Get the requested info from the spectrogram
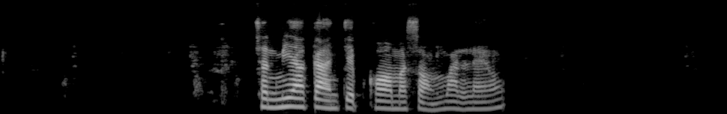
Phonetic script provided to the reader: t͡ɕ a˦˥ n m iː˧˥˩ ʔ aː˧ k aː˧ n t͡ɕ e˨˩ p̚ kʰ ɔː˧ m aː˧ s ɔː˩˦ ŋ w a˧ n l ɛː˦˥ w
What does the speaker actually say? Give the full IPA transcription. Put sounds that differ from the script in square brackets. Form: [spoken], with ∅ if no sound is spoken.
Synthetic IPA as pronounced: [t͡ɕʰ] a˦˥ n m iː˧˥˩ ʔ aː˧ k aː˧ n t͡ɕ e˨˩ p̚ kʰ ɔː˧ m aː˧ s ɔː˩˦ ŋ w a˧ n l ɛː˦˥ w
